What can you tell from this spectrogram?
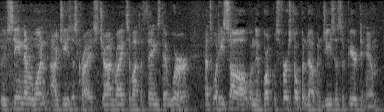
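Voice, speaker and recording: Fairly even intonation and a fairly quick pace from a man, with light background noise. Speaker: pastor. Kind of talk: sermon. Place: home room. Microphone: camera far.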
